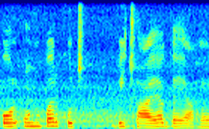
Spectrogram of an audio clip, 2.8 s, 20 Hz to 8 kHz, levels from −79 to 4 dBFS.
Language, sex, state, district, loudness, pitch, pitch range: Hindi, female, Haryana, Jhajjar, -17 LUFS, 220 Hz, 205-230 Hz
